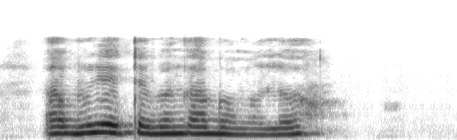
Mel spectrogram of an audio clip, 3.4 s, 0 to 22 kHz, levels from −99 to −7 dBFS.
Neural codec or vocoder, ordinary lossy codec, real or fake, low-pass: codec, 16 kHz, 4 kbps, FreqCodec, smaller model; AAC, 64 kbps; fake; 7.2 kHz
